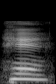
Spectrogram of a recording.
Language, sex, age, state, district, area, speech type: Santali, female, 18-30, West Bengal, Birbhum, rural, read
